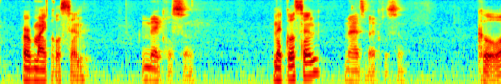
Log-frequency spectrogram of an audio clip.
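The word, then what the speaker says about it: Mikkelsen: same kind of tier of actors uh mads mickelson or michaelson mickelson nicholson mads michaelson cool i said it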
